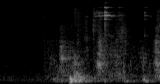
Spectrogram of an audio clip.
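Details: Sadie, a Goldendoodle indoors missing her owner's two sons, gone two weeks, reacts as their names are spoken: a short, low whimpering yelp with a soft follow-up, amid a woman's voice.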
